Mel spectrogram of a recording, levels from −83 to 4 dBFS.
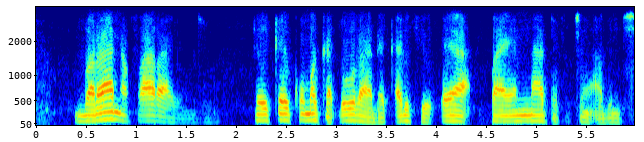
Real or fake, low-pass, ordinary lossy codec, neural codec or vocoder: fake; 3.6 kHz; Opus, 16 kbps; codec, 24 kHz, 6 kbps, HILCodec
